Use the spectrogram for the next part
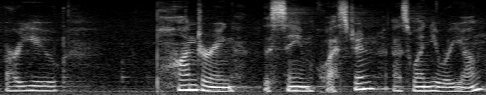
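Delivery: soothing voice that invites the congregation to close their eyes; guided meditation. Acted. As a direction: ease them gently inward, dropping to a whisper at times.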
